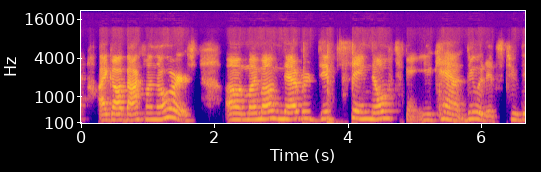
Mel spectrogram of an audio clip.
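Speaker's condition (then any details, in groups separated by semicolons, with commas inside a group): Cerebral palsy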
